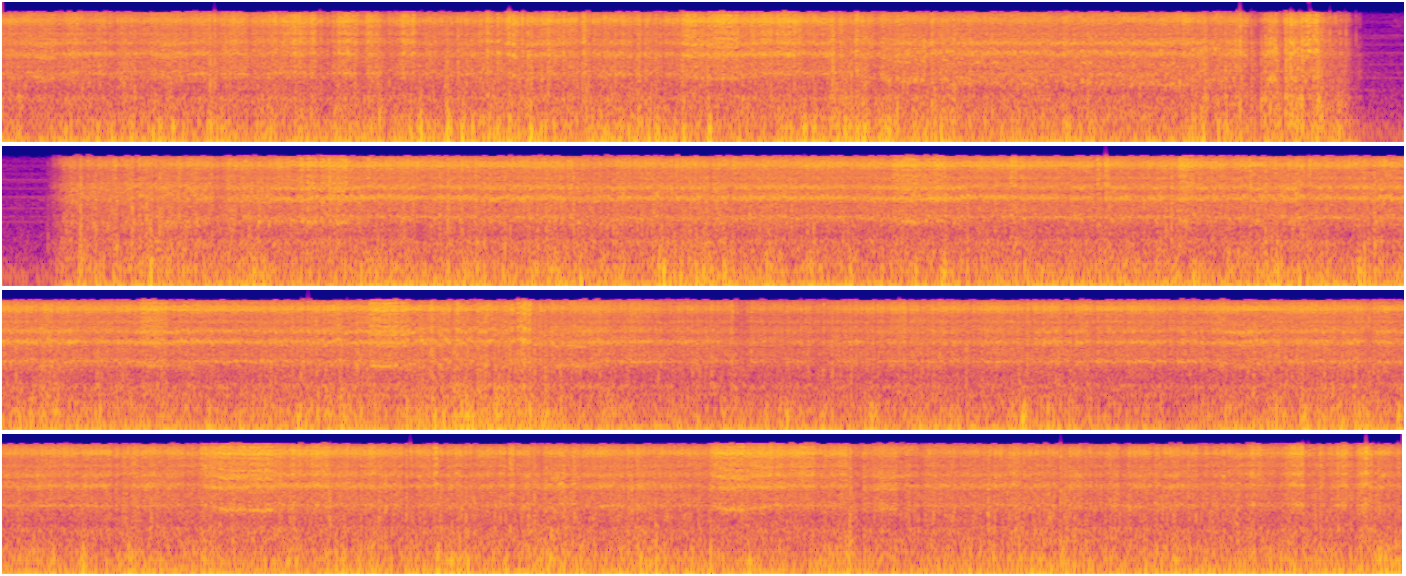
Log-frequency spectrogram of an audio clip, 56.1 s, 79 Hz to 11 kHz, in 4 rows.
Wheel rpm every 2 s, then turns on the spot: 230, 230, 230, 230, 210, 190, 110, 100, 220, 230, 230, 230, 230, 230, 230, 220, 220, 230, 230, 230, 230, 230, 230, 240, 230, 230, 230, 240.
none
